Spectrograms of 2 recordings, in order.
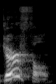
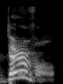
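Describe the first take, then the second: First: The middle consonant is an f sound. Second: The middle consonant is a v sound. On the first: The speaker calls it wrong. "they say Durfel" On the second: The speaker calls it right. "no, it's Dervel"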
